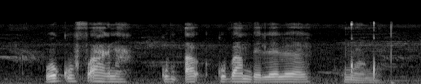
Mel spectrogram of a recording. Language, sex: Xhosa, male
